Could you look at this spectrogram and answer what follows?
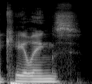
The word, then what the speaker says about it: Kaling's: They released a trailer for the, and I'm probably going to mispronounce this, Mindy Kaling's. – No, you got it. – You got okay. it. Got it in one.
